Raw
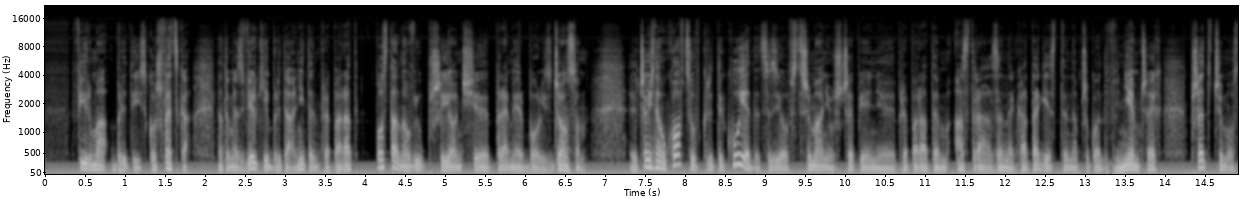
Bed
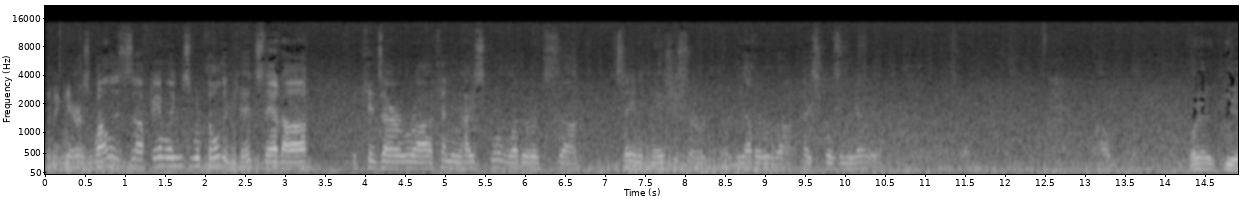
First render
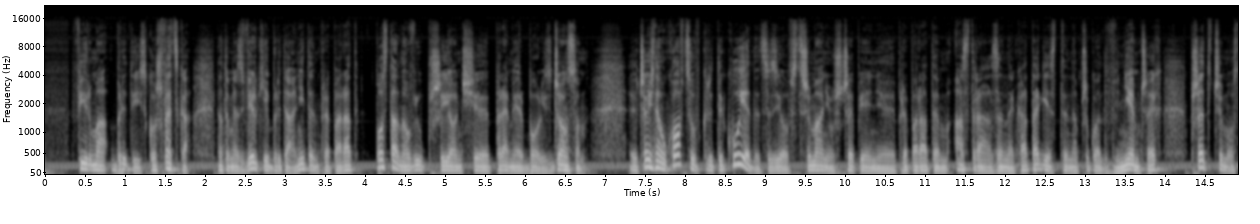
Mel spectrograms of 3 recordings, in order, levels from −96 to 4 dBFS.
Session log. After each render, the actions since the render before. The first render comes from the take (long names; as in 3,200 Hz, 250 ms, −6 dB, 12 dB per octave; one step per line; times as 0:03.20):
hum removal 60 Hz, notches 2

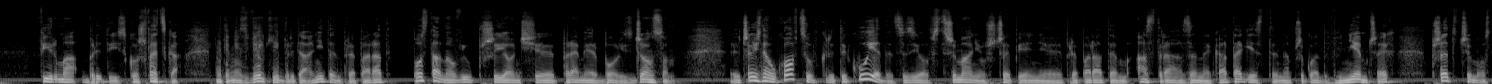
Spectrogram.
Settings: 0:02.09–0:02.88: lower of the sound and its delayed copy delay 0.33 ms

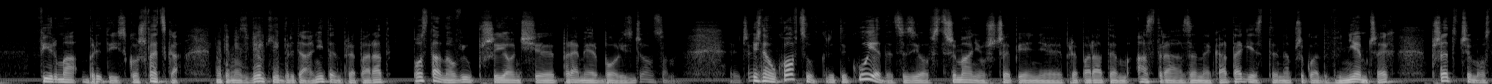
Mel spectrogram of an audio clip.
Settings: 0:01.85–0:02.65: high-shelf EQ 5,100 Hz → 8,400 Hz −8 dB
0:06.35–0:07.54: downward compressor, threshold −37 dBFS
0:08.04–0:08.62: parametric band 1,600 Hz −14.5 dB 1.7 octaves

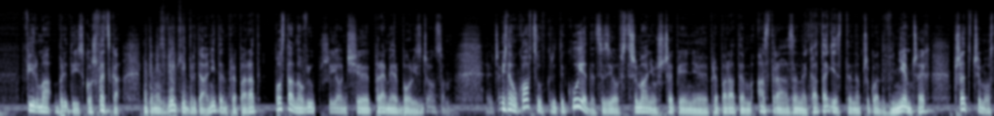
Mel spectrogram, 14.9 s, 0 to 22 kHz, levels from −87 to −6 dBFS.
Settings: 0:04.73–0:05.41: fade in
0:12.07–0:12.55: high shelf with overshoot 3,200 Hz +11.5 dB, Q 1.5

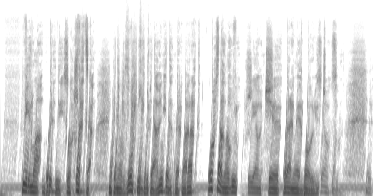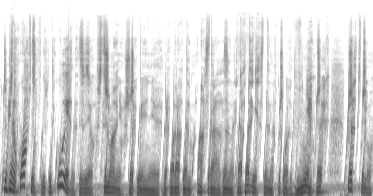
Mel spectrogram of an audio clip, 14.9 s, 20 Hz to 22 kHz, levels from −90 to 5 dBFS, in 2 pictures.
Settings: hard clipping −16.5 dBFS, distortion −25 dB
all-pass dispersion highs, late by 98 ms, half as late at 990 Hz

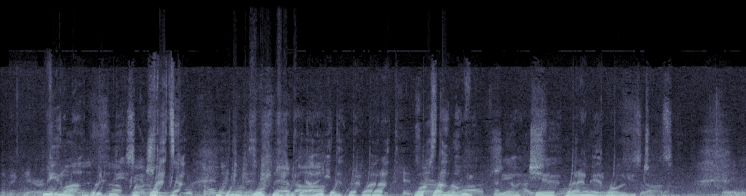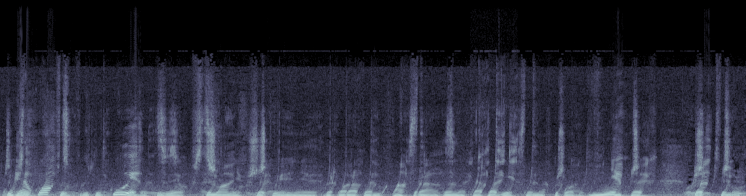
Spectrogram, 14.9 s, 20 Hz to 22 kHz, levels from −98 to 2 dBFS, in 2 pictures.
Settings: mix in bed −9.5 dB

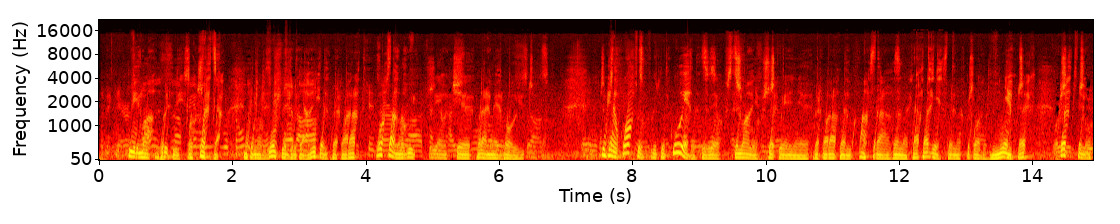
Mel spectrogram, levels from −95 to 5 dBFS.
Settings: no processing that can be heard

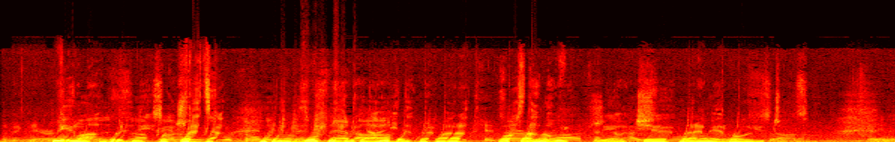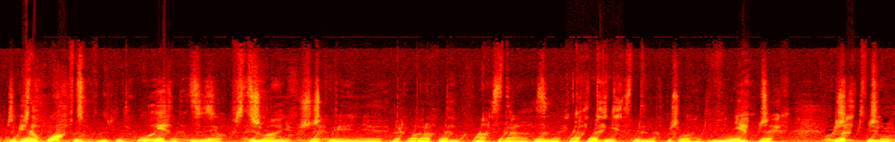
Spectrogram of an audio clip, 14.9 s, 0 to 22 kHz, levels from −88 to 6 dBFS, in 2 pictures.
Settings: level +11 dB
brickwall limiter −2 dBFS, peak gain reduction 1.5 dB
